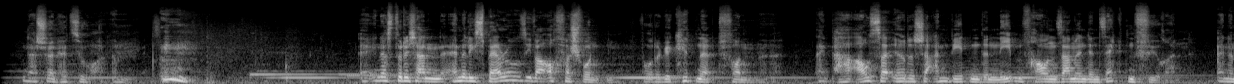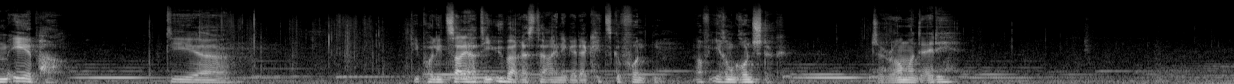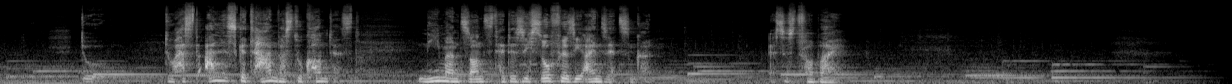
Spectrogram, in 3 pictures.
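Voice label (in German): Synchron, Sprecher, Männer; iZombie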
